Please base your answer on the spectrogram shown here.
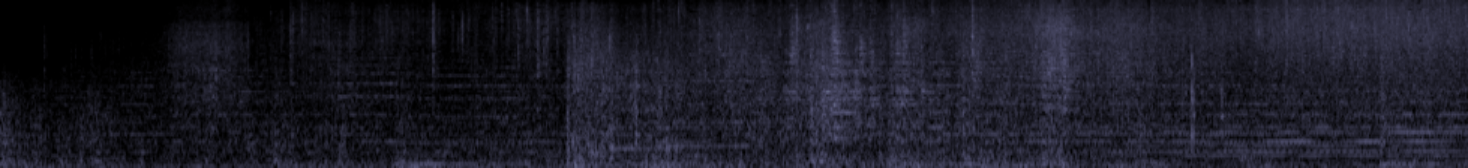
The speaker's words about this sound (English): Day becomes night, and rain lashes down.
